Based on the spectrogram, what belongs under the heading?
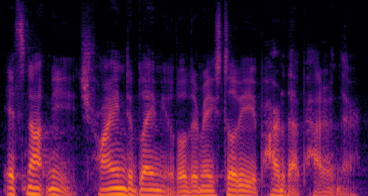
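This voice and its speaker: A man's voice: sits low, a little fast, vocal fry, mellow, long reverb tail. A man rambling reflectively about his inner life, thinking aloud and correcting himself as he goes, like a spiritual coach talking to himself. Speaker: spiritual coach and retreat host.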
